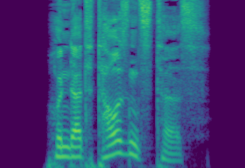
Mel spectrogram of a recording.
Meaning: strong/mixed nominative/accusative neuter singular of hunderttausendste
- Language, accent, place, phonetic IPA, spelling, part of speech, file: German, Germany, Berlin, [ˈhʊndɐtˌtaʊ̯zn̩t͡stəs], hunderttausendstes, adjective, De-hunderttausendstes.ogg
